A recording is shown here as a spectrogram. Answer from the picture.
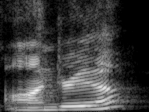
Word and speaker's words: Andrea: Yeah, I have a strange pronunciation. It's Andrea.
